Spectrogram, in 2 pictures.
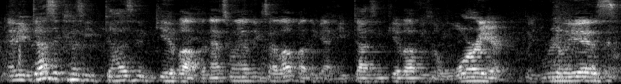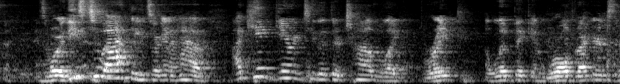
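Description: A best man in his thirties, with a somewhat high voice, gives a joking wedding toast to a crowd, chatty and laughing between lines. He uses a handheld mic through speakers in a large indoor wedding tent with a dance floor, filmed from afar, so the audio is echoey and distant, with guests loudly laughing and cheering.

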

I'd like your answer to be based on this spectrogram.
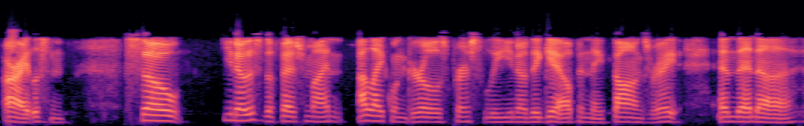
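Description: Over a narrow, tinny telephone line, a prank caller in his early twenties feigns sincerity, his speech relaxed, full of slang and hesitation. He has a mid-range voice, and there's no room sound.

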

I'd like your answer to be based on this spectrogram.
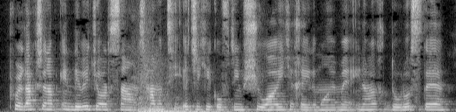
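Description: A woman whose first language is Persian, teaching an online lesson on speaking scores, who explains in Persian and reads English rubric lines slowly and deliberately. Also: mid-range voice, fairly bright tone. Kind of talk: recorded online lesson explaining scoring criteria.

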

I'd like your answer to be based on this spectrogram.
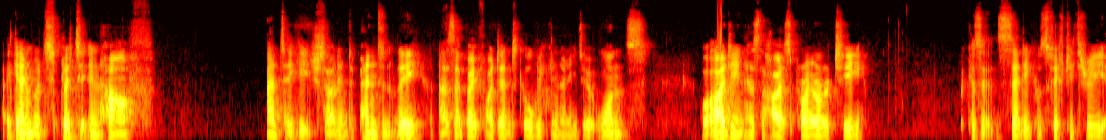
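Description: A man's voice: low voice, fairly bright tone. A young man teaching chemistry step by step in a patient, explaining way, with small restarts. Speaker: chemistry tutor. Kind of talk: explaining at a whiteboard.

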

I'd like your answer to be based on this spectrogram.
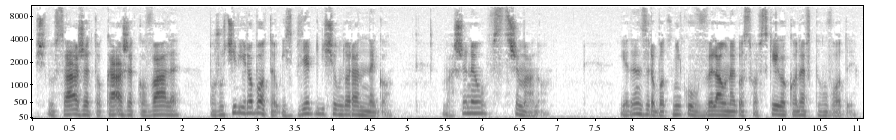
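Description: A man narrating a literary story in a measured, steady way, with a gravelly, husky voice. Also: medium pitch. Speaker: audiobook narrator.

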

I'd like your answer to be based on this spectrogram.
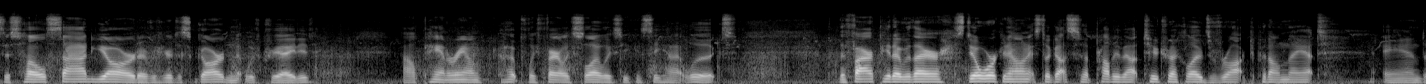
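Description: This is a man with a lowish voice giving casual vlog narration: an unscripted, folksy, conversational walk-through of his home garden. It's recorded outdoors on an action camera mic while he walks, with slight background noise present.

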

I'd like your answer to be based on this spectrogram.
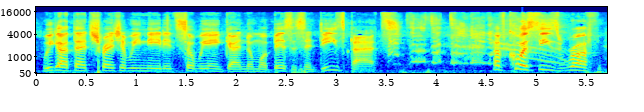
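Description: A man's voice: a little high, lively intonation, normal speed, sharp tone, a little hiss or hum. A man doing a brash New Jersey villain wedding planner. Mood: swaggering.

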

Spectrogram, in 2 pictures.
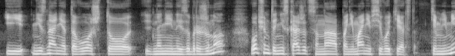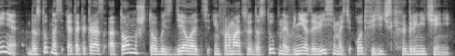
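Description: A man's voice: a little high, fairly bright tone. A young man presenting an explanatory screencast lesson, talking informally and going through things step by step. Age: young adult. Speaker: presenter of a web accessibility lesson. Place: indoors, seated at a computer.

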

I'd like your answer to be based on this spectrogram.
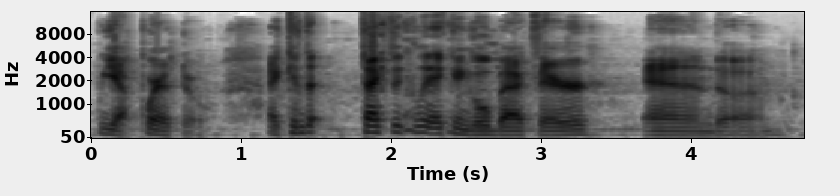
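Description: A man's voice: medium pitch, animated, unhurried, fairly bright tone. A man giving rambling let's play commentary, talking to himself with many hesitations as he plays a game. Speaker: gaming channel host.

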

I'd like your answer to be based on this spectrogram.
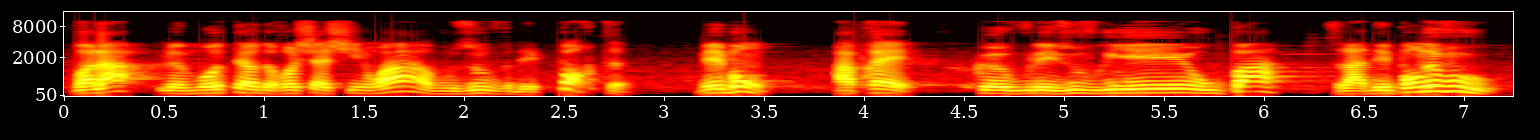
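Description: A man from China with a Chinese accent, explaining brand names in a playful, scripted lesson and slowing down to show how words are said. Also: fairly high pitch, animated, creaky. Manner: playful, slows down to demonstrate pronunciations. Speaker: language teacher.

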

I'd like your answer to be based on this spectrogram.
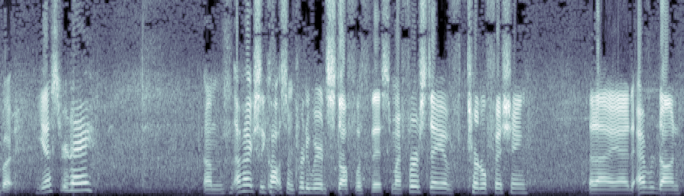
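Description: The voice is a man's, high-pitched, pushed, and bright: an American fishing vlogger chatting in a rambling, excited way on a grassy riverbank. His handheld camera mic captures a rough sound with a stream and traffic in the background.

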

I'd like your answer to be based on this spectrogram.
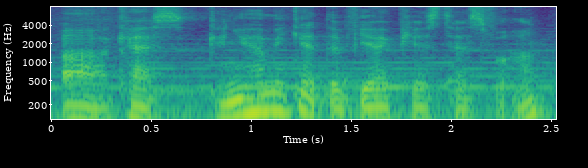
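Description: A man in his thirties playing a calm, helpful career coach who explains things reassuringly in a screen drama. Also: deep voice, fast talker, over music. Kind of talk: naturalistic screen drama acting.

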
